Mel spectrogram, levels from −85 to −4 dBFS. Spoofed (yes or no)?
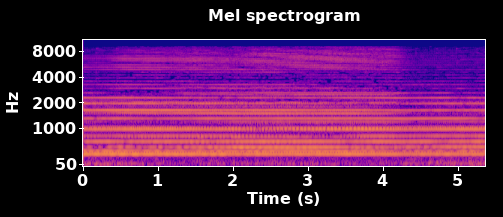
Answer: no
